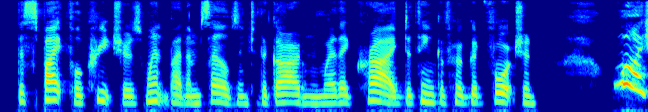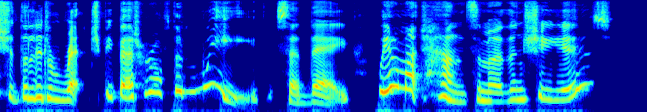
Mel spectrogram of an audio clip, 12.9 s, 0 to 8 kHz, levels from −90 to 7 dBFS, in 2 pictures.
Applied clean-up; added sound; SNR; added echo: none; none; none; none.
